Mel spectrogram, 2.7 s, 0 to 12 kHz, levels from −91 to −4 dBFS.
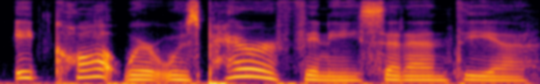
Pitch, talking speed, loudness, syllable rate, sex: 195 Hz, 180 wpm, -18 LUFS, 5.1 syllables/s, female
